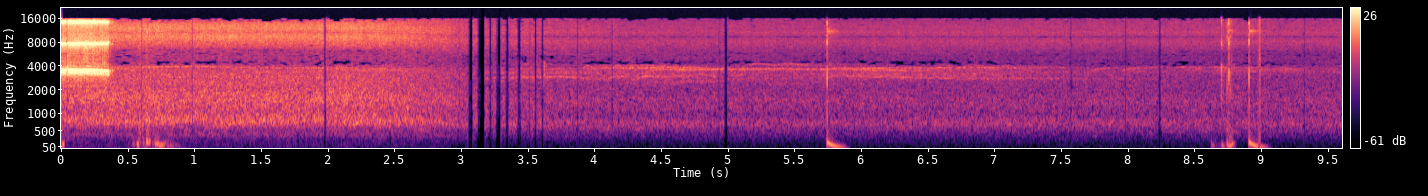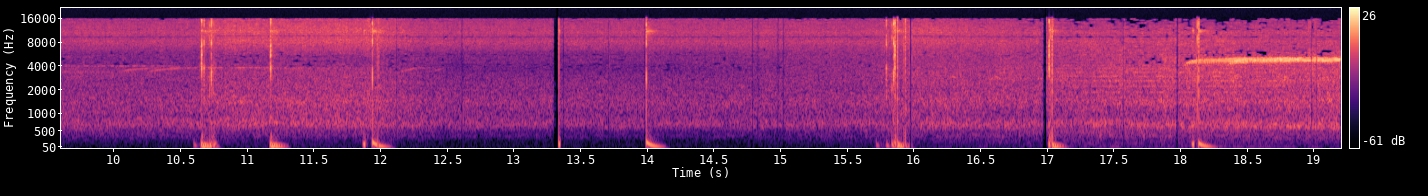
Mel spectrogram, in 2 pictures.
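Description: A football is kicked with short dull thuds.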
